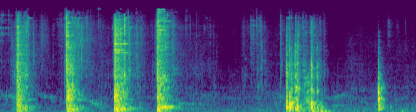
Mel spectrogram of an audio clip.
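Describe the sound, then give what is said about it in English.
A phone is smashed on a bureau with the base of a lamp. Four heavy, evenly spaced blows are followed by a quick cluster of cracking knocks and one final hit, all loud and sharp. “On a bureau, she smashes the phone with the base of a lamp.”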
